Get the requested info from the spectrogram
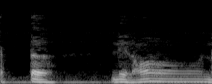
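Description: A man's voice speaking: one short syllable, then a single syllable drawn out and held at an even pitch for about a second near the end.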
